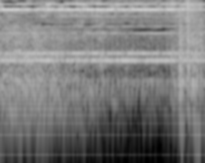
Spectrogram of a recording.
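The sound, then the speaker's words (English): A newly installed telephone's bell rings steadily and loudly, a sustained metallic trill filling the whole short stretch with no talking over it. “Well, you've got your phone. As my mother would say, may your first call be from the sweepstakes.”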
